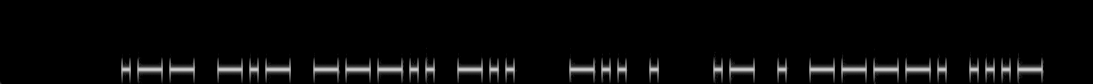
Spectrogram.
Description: Morse code, heard as a keyed tone, about 15 wpm, 700 Hz. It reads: WK8D DE AE9V
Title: USA Callsign DE Callsign - 4 Characters - 15wpm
